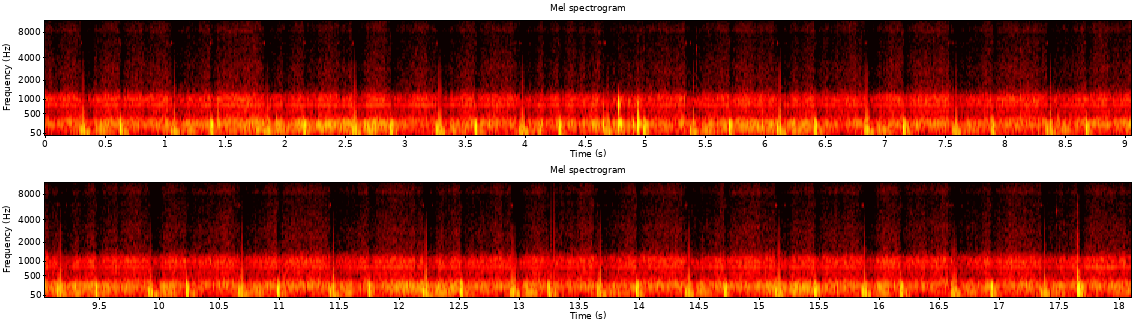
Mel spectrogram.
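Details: Own heartbeat recorded through a stethoscope for relaxation, sometimes holding breath or trying to raise the rate, with a loudly digesting stomach after lunch: soft thumps partly masked by steady hum and rubbing noise; normal heart sounds.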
